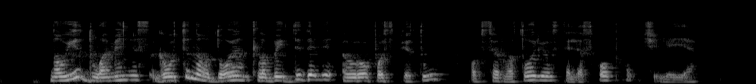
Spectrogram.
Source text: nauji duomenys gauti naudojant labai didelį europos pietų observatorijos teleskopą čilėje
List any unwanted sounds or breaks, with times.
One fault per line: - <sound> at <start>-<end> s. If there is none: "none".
none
